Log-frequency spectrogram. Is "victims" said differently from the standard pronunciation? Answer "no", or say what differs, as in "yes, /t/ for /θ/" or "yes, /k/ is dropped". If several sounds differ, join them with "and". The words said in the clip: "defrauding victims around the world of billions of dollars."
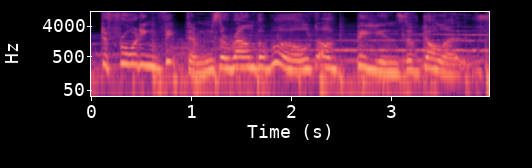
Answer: no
